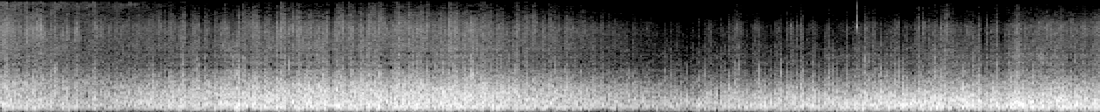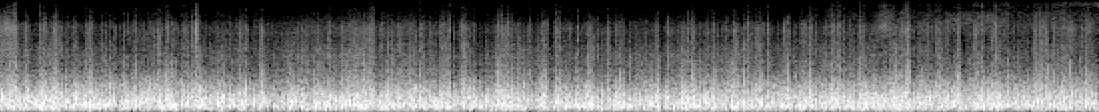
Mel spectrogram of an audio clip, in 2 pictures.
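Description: Passenger train running at speed, heard from inside the carriage: a steady, loud running noise that dips briefly about a second in and again around six seconds in.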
